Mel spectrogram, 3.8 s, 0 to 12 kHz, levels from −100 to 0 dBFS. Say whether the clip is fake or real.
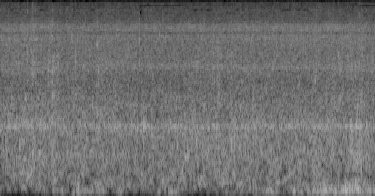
real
